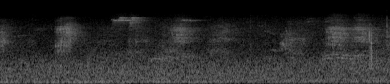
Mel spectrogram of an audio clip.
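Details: Juvenile and adult white-cheeked starlings in the stream garden of Aoba-no-mori Park, 10 June 2015, give harsh, scratchy, high calls in short bursts, roughly every half second, over a steady background hiss.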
